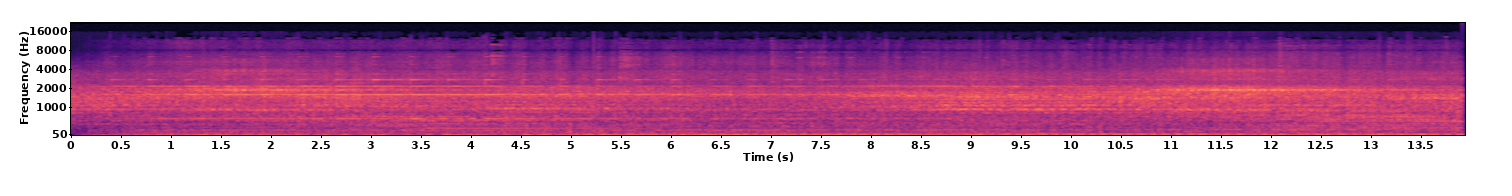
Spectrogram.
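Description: Train rumbling: a steady low rumble with several held high tones over it, changing little throughout.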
